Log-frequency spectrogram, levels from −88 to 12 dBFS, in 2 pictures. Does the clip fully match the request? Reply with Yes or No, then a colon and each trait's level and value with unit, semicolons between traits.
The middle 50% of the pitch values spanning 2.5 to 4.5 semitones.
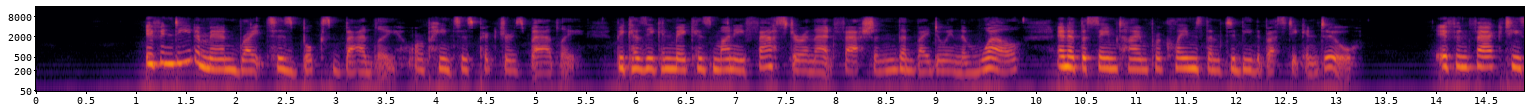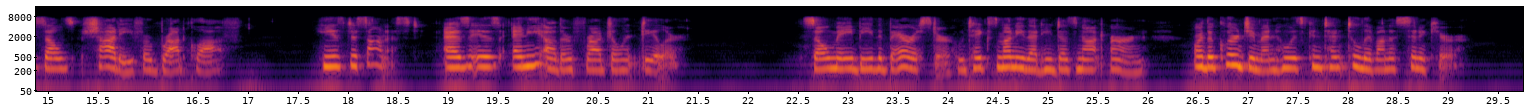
Yes: average, 3.3 semitones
